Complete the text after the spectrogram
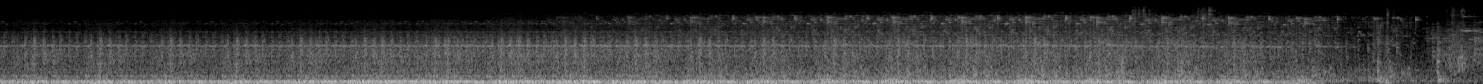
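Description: Metal armor clanks with each rung as a figure climbs a ladder.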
